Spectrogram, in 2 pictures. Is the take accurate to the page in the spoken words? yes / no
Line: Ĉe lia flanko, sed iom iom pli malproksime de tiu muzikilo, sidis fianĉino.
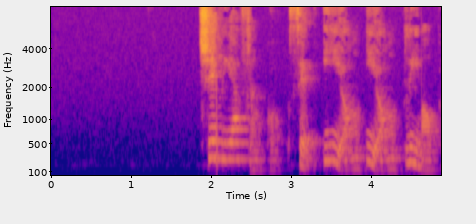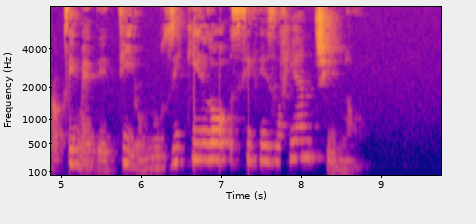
yes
